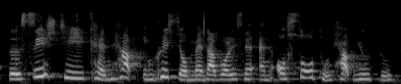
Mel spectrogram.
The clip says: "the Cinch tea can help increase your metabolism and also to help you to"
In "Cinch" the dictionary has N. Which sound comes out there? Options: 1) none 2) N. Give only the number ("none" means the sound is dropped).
1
